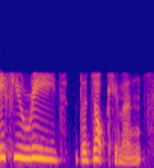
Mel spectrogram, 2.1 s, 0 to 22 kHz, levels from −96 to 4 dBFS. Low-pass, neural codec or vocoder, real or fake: 3.6 kHz; none; real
